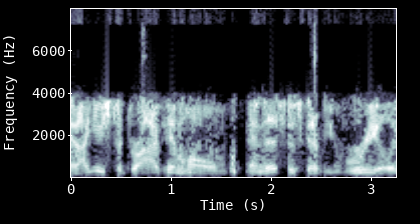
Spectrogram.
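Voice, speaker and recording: Here is a normal speaking voice, moving at a moderate pace with ordinary pitch variation. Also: man. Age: 60s. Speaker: caller, former high school coach. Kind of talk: call-in storytelling.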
